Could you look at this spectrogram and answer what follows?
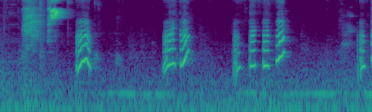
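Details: Talking pastel blue monk parakeet mimicking Japanese words indoors, producing a string of short, rising, chattering syllables in quick bursts, with a faint steady hum in the background.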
